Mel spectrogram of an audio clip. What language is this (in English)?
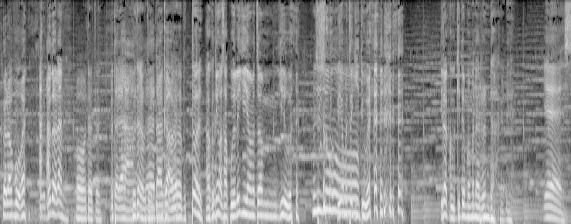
Malay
